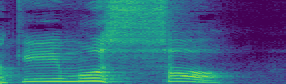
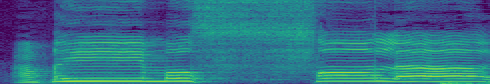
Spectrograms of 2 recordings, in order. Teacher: Tetapi ini harus pakai huruf shad ya, tebal. Ya, udara mengalirnya agak sedikit terhambat karena lidahnya terangkat.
